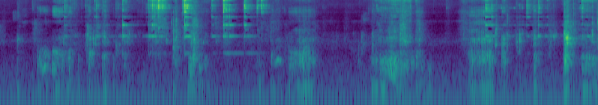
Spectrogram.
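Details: Boston Terrier snarfing down a tuna, egg and kibble dinner, with choppy snorts and chewing bursts mixed with clinks of a bowl or dish; irregular noisy puffs spread across several seconds.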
